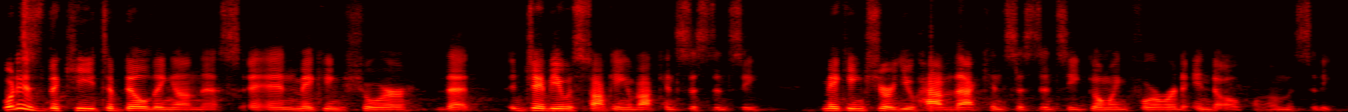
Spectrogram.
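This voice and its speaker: A man working as a sports reporter, asking a player measured, detailed questions at a press conference. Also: mid-range voice, steady tone, a little hiss or hum, poor audio.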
